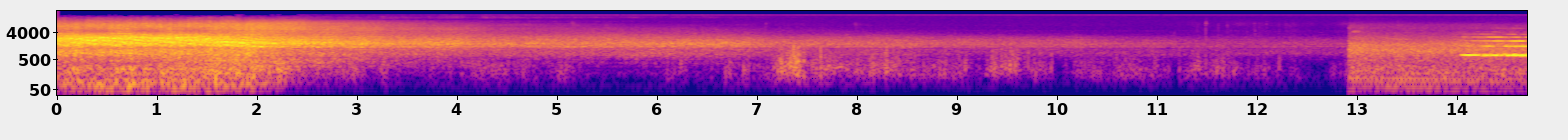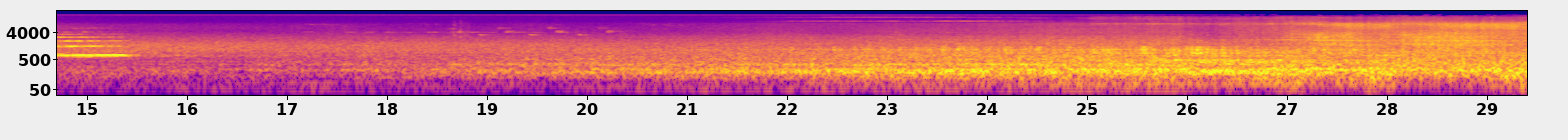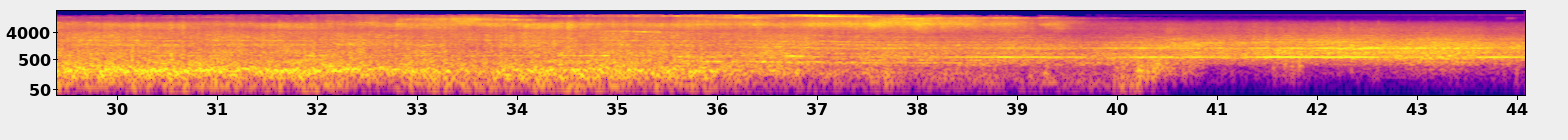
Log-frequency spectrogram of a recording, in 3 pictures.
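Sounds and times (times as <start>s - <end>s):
passenger train rumbling past: 0.0s - 11.0s, 12.9s - 44.0s
thin steady squeal: 33.2s - 40.9s.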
